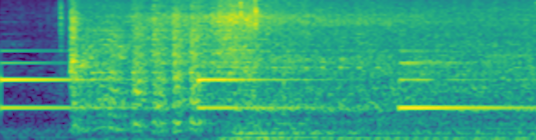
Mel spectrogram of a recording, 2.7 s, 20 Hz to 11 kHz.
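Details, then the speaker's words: 2005 Ford V8 modular engine (4.6/5.4/6.8 L) at 160,000 miles, first start after new spark plugs replacing badly worn ones: short crank, fires immediately, settles into a smooth, even idle with no stumble; normal start. "Starts right up. Sounds pretty good. We get a little putter."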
